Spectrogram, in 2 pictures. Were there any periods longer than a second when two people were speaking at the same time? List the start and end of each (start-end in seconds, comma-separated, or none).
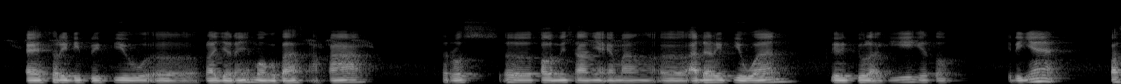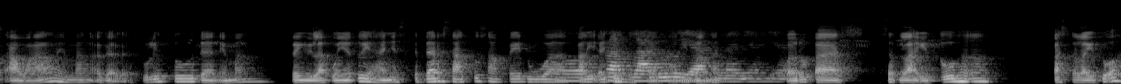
16.8-18.4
